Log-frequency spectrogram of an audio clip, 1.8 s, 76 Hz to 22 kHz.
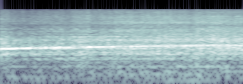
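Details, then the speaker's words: Rebuilt Bridgeport mill, variable speed head, 240V single phase, switched to low range, spindle at 50–60 rpm rising: smooth even hum with clean steady tone slowly rising in pitch, quiet, no knocks or grinding; healthy spindle. "i fire up in low it's just as quiet and low but now we're doing 50 to 60 rpm"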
